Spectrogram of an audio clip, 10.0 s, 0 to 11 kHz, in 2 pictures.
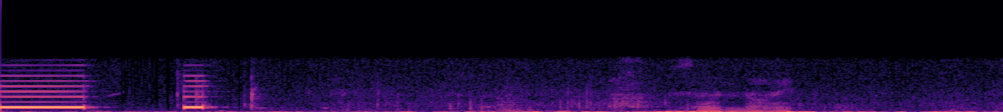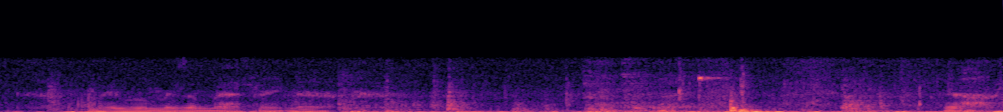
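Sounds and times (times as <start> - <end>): faint rustling: 1.4 - 10.0.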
